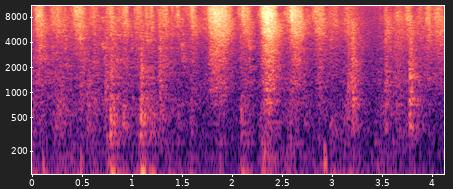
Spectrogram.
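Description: A paintbrush scrubbing oil paint onto a canvas in quick, repeated rubbing strokes, about two a second.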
